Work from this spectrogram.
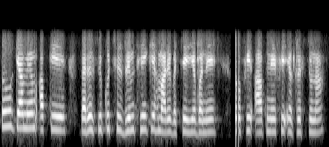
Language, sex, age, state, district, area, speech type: Hindi, female, 18-30, Uttar Pradesh, Sonbhadra, rural, conversation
